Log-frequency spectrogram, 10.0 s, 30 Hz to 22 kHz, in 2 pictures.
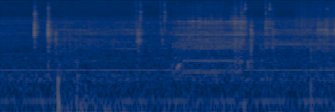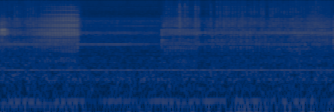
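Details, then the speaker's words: Freshly built Anet A8 3D printer, stepper motors whining through home-all, with clicks and creaks as the Z axis binds unevenly; the left support rod hole in the base plate was misaligned, fixed by letting the rod sit unforced. "holy crap something's still wrong something's very wrong they're all uneven everything's really messed up right now"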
